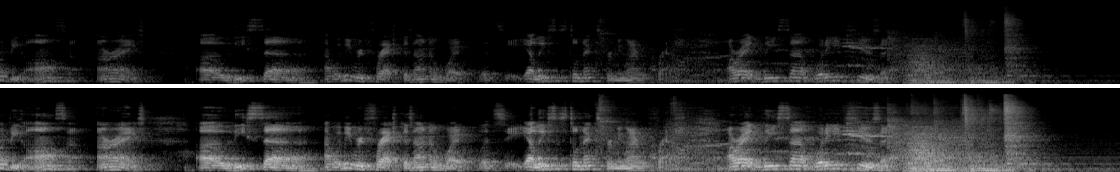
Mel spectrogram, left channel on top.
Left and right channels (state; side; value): quieter; left; 17.4 dB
